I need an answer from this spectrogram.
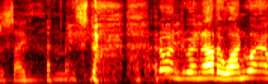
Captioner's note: laughter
